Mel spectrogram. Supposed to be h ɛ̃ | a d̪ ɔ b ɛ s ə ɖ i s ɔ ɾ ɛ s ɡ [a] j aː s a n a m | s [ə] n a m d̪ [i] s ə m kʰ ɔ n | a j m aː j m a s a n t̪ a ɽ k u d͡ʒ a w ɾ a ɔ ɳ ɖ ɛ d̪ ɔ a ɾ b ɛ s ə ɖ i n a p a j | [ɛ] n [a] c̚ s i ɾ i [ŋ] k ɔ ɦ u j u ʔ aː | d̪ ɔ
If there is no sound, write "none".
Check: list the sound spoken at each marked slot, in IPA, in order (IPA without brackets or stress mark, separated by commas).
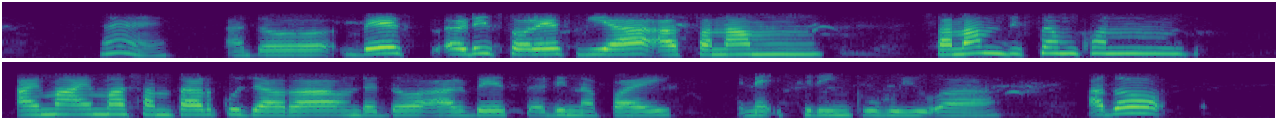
ɛ, a, i, ɛ, ɛ, ŋ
